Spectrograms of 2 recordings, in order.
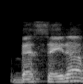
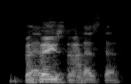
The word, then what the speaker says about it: Bethesda: See, Can't wait for more So- Say Skyrim. Bethesda? more- Bethesda. Bethesda. My bad. Foo has problem pronouncing. normal words.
